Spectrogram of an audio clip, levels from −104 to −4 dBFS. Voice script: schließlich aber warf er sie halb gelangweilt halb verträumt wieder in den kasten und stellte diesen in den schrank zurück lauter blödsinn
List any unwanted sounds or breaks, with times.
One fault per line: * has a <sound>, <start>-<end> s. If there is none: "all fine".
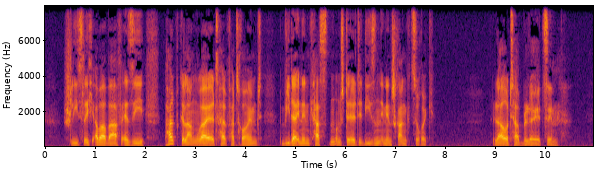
all fine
